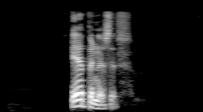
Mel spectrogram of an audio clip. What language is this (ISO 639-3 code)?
isl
